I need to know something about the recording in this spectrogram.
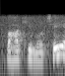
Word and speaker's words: v'hakimoti: Normally, if you were pronouncing that in Hebrew, the second last syllable would be the one with the accent on it. It would be v'hakimoti rather than v'hakimoti.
